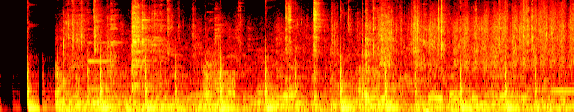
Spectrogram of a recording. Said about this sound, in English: With the inviting sound of a cocktail shaker filled with ice and the clinking of martini glasses, we take you on location with a toast to an American institution, Broadway.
